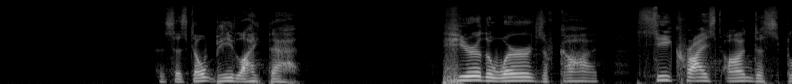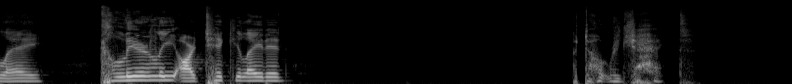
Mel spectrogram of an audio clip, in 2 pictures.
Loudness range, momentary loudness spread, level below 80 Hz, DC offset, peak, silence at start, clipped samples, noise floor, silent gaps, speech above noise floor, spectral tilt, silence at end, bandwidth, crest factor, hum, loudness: 16 LU; 16 LU; -50 dBFS; under 0.1%; -6 dBFS; 1.6 s; under 0.1%; -78 dBFS; none; 53 dB; -6 dB/octave; 1.05 s; 16.5 kHz; 22 dB; none; -25 LUFS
